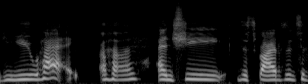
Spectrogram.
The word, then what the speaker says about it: Unhei: So it's spelled UNHEI. So like uni. No? Very close. Okay. Yuhei. Oh, Yuhei. Okay.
